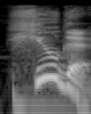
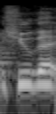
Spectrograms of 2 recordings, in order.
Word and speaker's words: Hygge: it's all based on a Danish word that does not sound like the way that it's spelt. If you are a design super fan like myself, and you keep seeing this word pop up all over Google and Pinterest, it's pronounced Hygge, I think.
